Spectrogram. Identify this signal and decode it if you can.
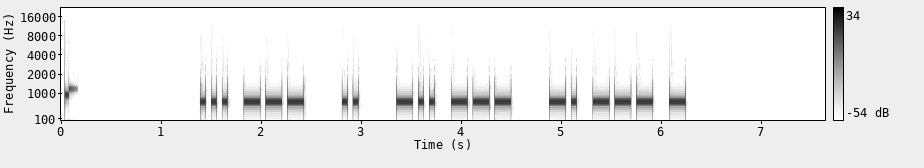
Morse code, heard as a keyed tone, about 22 wpm, 700 Hz. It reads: SO I DO NOT
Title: Sets of 4 Words 22wpm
